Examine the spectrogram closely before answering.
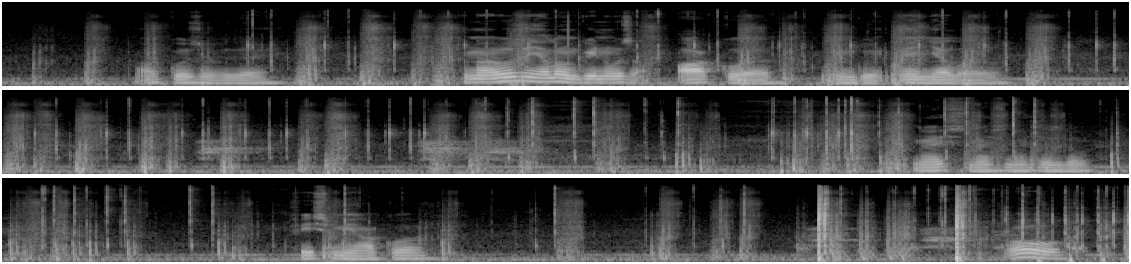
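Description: Game blocks are placed with quick, soft clicks.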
